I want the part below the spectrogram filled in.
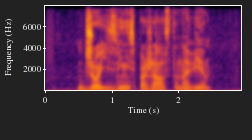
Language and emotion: Russian, angry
